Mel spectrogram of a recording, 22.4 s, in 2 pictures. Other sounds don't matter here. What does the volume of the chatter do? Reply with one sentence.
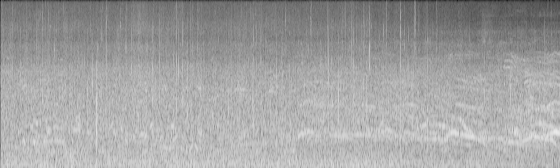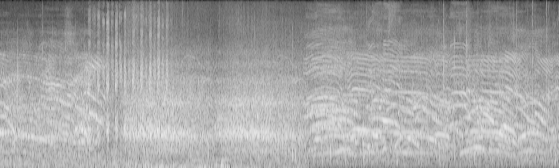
The volume of the chatter goes up.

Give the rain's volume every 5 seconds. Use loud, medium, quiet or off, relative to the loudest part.
loud, loud, medium, medium, medium.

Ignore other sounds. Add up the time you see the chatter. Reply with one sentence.
The chatter can be heard for 22 seconds in total.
